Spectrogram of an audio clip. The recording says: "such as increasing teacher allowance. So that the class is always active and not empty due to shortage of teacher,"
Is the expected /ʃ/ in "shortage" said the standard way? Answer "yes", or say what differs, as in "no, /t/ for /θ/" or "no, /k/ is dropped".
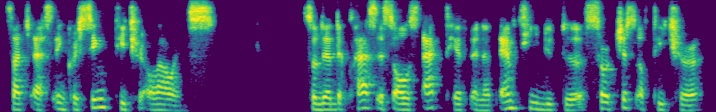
no, /s/ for /ʃ/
